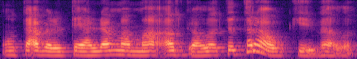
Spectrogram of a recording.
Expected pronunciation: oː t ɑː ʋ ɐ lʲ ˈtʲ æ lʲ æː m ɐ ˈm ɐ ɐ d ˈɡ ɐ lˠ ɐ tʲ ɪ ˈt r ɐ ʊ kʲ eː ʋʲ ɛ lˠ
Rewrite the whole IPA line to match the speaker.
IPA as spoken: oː t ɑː ʋ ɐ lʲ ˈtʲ æː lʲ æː m ɐ ˈm ɐ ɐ d ˈɡ ɐ lˠ ɐ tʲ ɪ ˈt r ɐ ʊ kʲ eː ʋʲ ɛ lˠ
